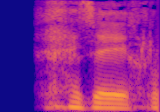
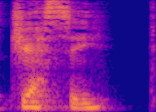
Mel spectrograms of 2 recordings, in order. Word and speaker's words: Jesé: We do know that his name is pronounced Jesé Rodriguez, but it's quite hard to say repeatedly. And English fans referred to him as Jesse.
